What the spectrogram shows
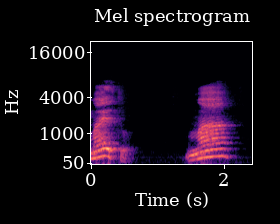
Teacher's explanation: Están unidas las dos vocales, pero se pronuncian separadas.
